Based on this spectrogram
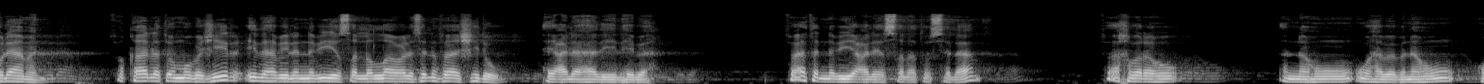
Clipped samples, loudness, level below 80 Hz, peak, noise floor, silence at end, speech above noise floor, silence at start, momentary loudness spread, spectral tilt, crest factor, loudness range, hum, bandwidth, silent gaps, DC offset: under 0.1%; -17 LUFS; -54 dBFS; -6 dBFS; -66 dBFS; 0 s; 50 dB; 0 s; 10 LU; -6 dB/octave; 12 dB; 6 LU; none; 11.5 kHz; none; under 0.1%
